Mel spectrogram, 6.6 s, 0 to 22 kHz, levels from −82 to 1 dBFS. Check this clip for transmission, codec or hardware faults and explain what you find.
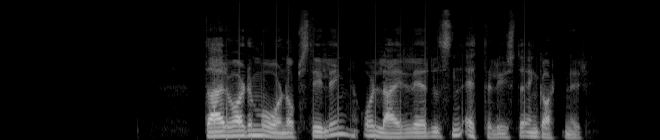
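There are periodic USB or driver dropouts from 0.16 s to 6.48 s. Every 0.12 s, about a millisecond of audio is skipped. Something blocks the USB bus or audio driver on a fixed cycle. The joins produce a steady run of ticks, several per second, audible over the speech.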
